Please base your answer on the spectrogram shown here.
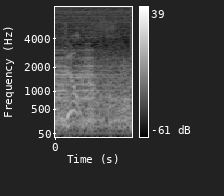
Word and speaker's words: Diltz: It's Diltz, not Ditz.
